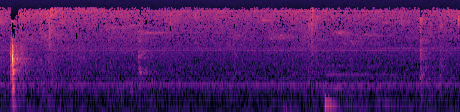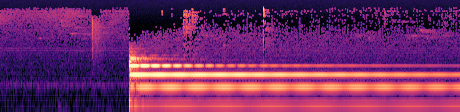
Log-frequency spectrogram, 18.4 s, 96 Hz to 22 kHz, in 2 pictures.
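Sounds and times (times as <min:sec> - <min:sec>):
single struck mindfulness bell ringing: 0:11.8 - 0:18.3.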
